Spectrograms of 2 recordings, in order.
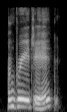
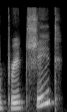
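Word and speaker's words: Brigid: So it just says Bridget, pronounced bridge in Irish or Bridget in English.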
